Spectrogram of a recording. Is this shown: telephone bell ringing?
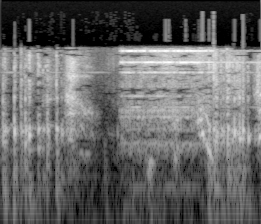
yes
